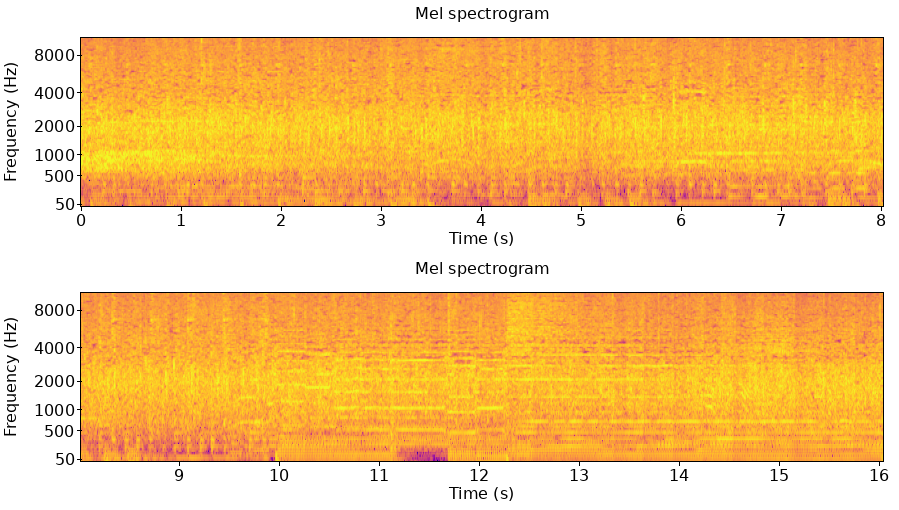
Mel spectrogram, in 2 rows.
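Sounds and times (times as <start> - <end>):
audience applause: 0.0 - 16.0
walk-on music: 0.0 - 16.0.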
